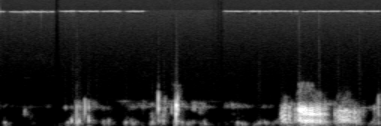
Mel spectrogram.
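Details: Adult woman's irregular low gurgles and squeaks building into a longer rumbling growl after skipping lunch; ordinary hunger bowel sounds.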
